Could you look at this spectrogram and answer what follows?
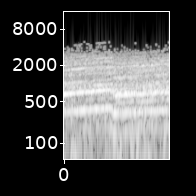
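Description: Engine drone and tire noise from a car racing video game, a steady sustained whine at constant loudness with no talking.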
